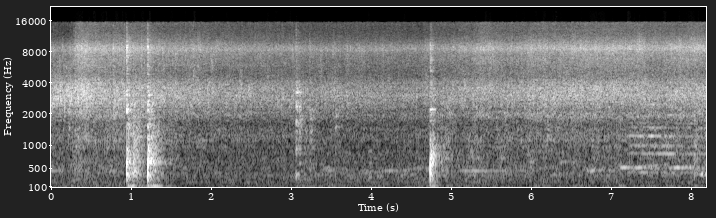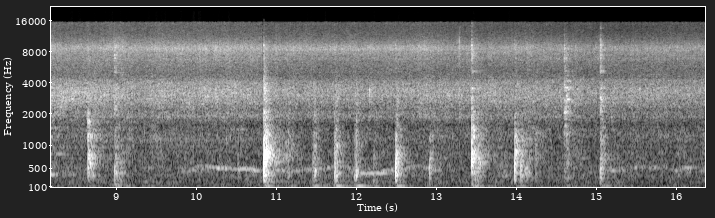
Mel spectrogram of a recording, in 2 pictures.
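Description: Chopped onion fries in hot oil with ginger and garlic, a steady close sizzle and hiss running throughout, punctuated by scattered light clicks and scrapes of a spoon stirring the pan.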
